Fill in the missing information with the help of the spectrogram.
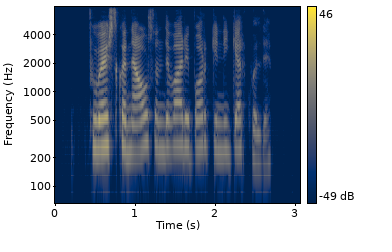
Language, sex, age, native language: Icelandic, female, 13, Icelandic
